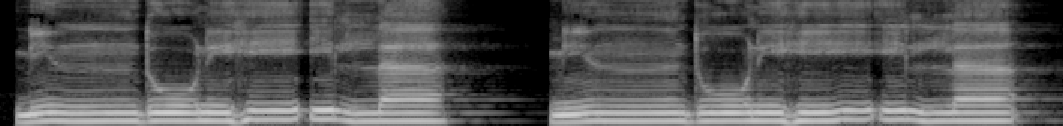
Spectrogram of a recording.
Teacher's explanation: جاءت هاء الضمير وجاء قبلها متحرك وجاء بعدها همزة، وهو مد جائز اخترنا قصره على حركتين، وقد لون بالبرتقالي إشارة إلى موقع وزمن المد، فيصير لفظه هكذا: من دونه إلا، من دونه إلا. · Term: مد الصلة الكبرى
